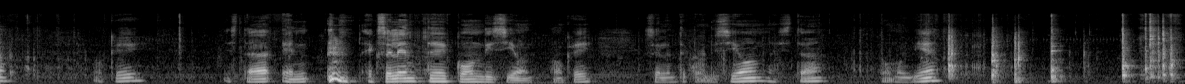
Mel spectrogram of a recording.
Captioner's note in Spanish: carraspeo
